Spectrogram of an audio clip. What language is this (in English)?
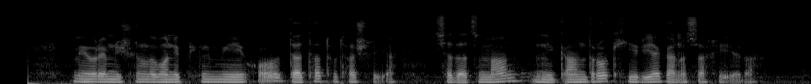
Georgian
